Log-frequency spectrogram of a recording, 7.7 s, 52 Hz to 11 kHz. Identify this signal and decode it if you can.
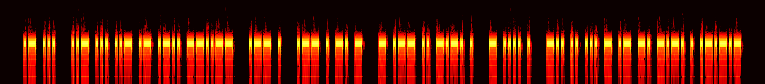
Morse code, heard as a keyed tone, about 50 wpm, 700 Hz. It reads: AS USUAL, WE WENT TWICE THE DISTANCE.
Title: Sentences from Top 1600 Words 50wpm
